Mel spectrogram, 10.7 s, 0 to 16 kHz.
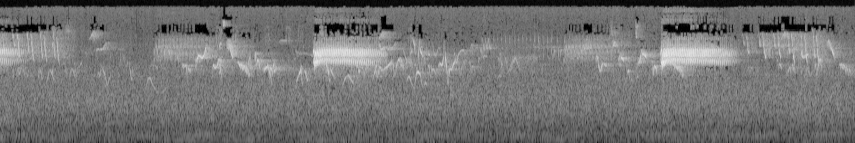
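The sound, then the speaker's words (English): A dense outdoor spring dawn chorus of overlapping bird chirps and insect trills, recorded at Sugarloaf in 2004, steady throughout, with two louder high buzzing swells rising briefly; no voices. “You can see how climate change is affecting the bird populations. You'll hear a nice, robust piece in 2004.”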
